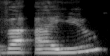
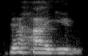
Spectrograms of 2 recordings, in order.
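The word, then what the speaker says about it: וְהָיוּ: Va'ayu. Almost. The, ha, you. Vihayu. You have to pronounce that H sound.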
